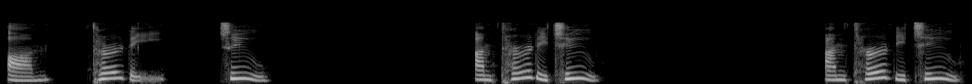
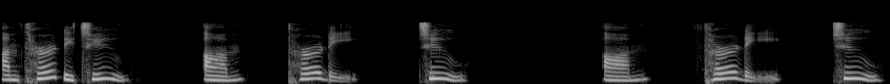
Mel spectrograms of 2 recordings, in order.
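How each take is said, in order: Both takes have the same delivery.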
